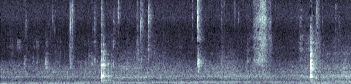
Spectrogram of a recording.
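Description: Close-up eating sounds of chewing, with three sharp clicks of a spoon against a plate, about two seconds apart, over a low steady hum.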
